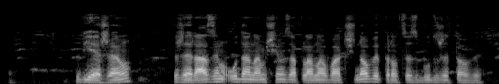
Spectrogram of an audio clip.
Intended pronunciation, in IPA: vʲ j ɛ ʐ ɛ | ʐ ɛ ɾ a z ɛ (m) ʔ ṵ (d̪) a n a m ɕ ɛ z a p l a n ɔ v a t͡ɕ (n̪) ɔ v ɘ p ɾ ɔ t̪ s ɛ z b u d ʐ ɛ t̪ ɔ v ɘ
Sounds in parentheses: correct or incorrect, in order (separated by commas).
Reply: correct, correct, correct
